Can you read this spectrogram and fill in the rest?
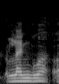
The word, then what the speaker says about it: lengua: How do I pronounce it? Lengua? Lengua.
